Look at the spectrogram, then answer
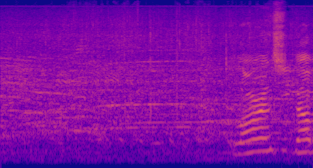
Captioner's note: crowd cheers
